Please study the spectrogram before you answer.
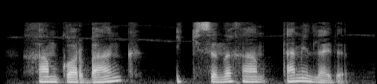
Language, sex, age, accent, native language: Uzbek, male, 18-24, Andijon, Uzbek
